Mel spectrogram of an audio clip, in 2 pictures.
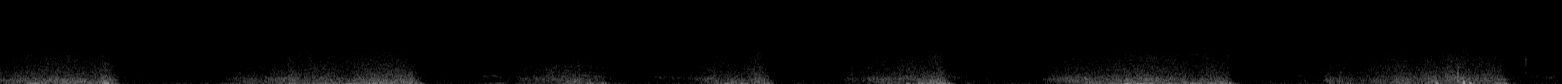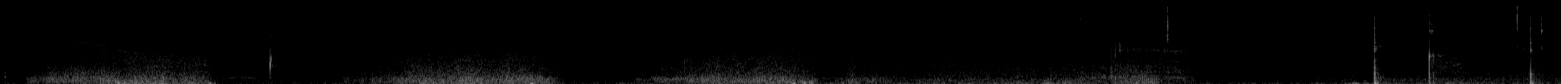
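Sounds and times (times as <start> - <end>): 
slow soft brushing over a fluffy mic: 0.0 - 1.2, 2.3 - 4.3, 5.0 - 7.8, 8.4 - 9.7, 10.4 - 12.4, 13.2 - 15.2, 15.8 - 18.0, 19.0 - 21.3, 22.0 - 27.6
mouth clicks: 30.6 - 31.2.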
